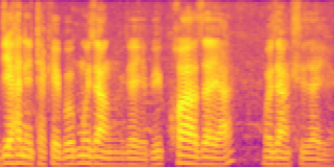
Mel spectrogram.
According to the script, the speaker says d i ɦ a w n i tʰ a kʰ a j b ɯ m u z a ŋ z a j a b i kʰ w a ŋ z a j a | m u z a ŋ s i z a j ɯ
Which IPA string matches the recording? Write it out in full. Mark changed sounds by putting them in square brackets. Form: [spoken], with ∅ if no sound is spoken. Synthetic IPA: d i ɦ a [∅] n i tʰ a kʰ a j b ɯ m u z a ŋ z a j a b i kʰ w a [∅] z a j a | m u z a ŋ s i z a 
